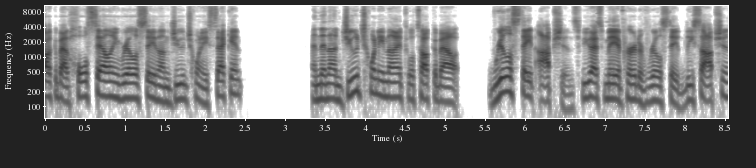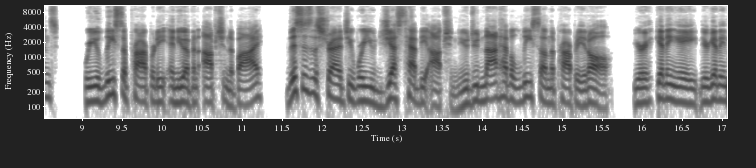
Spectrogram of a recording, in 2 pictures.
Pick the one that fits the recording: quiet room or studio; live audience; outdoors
live audience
